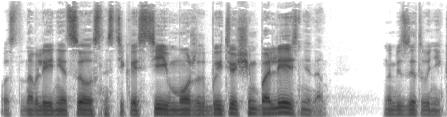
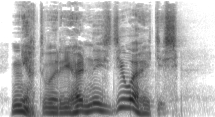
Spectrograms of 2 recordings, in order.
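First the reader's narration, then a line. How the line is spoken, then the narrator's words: Young man hissing through clenched teeth. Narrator (Russian): прошипел парень, стиснув зубы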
